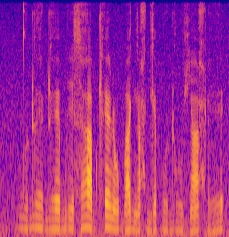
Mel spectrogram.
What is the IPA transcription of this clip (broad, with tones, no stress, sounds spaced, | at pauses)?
d̪ ṳ˧˩ ɖʱ e̤˥˩ ɖʱ e˧˩ b iː˧˩ s ɦ a˥˩ b ʈʰ e˦ ɳ u˩˧ b a˩˥ ɡʲ ã˩˧ ħ ɡʲ ɛ˩˥ p ṳ˧˩ ɖʱ ṳ˧˩ ç ãː˩˧ ħ ɽ e̤˩˥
